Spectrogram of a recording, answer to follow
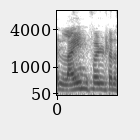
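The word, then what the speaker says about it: Klinefelter: अगला क्या है, लाइन फिल्टर सिंड्रोम बच्चों, इसको में के साइलेंट होता है तो लाइन फिल्टर सिंड्रोम ऐसा पढ़ते हैं इसको।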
